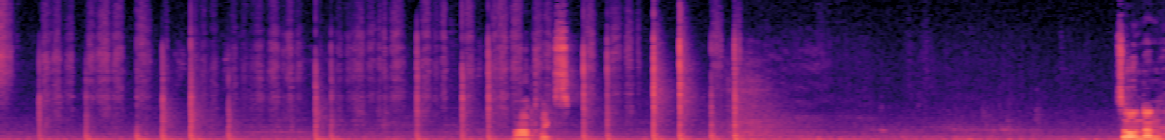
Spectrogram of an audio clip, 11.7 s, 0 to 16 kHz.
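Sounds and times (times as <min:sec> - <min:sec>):
writing by hand during a mathematics lecture: 0:00.0 - 0:05.2, 0:05.8 - 0:07.2
speech: 0:05.2 - 0:05.8, 0:11.2 - 0:11.6.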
